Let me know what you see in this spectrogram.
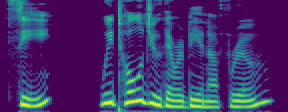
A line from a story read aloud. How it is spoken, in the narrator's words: Michelle said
